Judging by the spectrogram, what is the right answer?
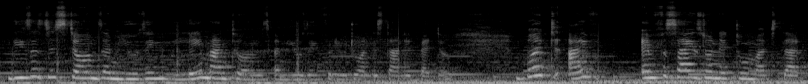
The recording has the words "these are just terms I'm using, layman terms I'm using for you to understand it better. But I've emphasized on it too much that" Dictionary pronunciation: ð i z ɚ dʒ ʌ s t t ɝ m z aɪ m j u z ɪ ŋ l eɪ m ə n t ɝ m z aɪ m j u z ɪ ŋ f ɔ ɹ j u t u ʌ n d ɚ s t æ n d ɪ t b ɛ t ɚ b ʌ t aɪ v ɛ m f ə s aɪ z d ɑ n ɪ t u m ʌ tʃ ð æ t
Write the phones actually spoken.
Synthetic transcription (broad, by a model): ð i z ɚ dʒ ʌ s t t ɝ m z aɪ m j u z ɪ ŋ l eɪ m ə n t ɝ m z aɪ m j u z ɪ ŋ f ɔ ɹ j u t u ʌ n d ɚ s t æ n d ɪ t b ɛ t ɚ b ʌ t aɪ v ɛ m f ə s aɪ z d ɑ n ɪ t u m ʌ tʃ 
